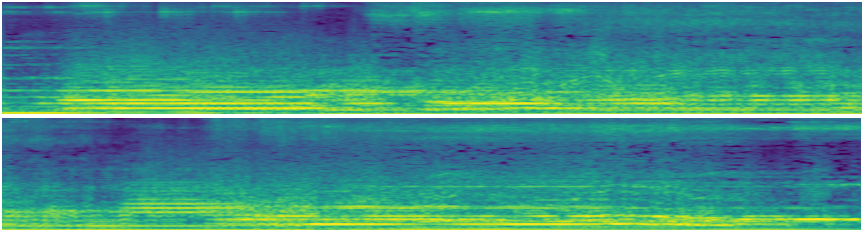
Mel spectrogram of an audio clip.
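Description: Loud live concert music over a big stage sound system, heard from within the audience: held chords over a deep sustained bass note that drops lower about a second and a half in and comes back up near six seconds.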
